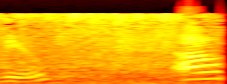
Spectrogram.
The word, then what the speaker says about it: VU: And it's pronounced as View.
